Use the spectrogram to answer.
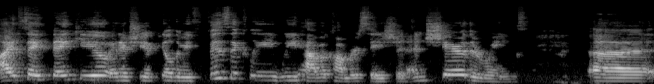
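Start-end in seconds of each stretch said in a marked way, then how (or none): none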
